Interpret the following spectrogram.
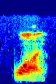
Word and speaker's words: Joan: So Barcelona won 3-1, and Juan Gamper, or Joan, I don't think it's pronounced Joan, right? It's Juan Gamper. Juan.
